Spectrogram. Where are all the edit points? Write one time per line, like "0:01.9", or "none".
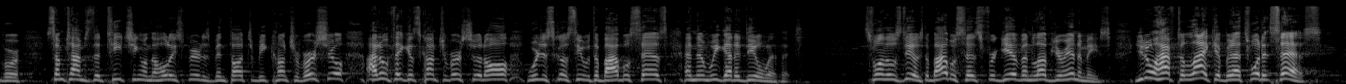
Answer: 0:09.2

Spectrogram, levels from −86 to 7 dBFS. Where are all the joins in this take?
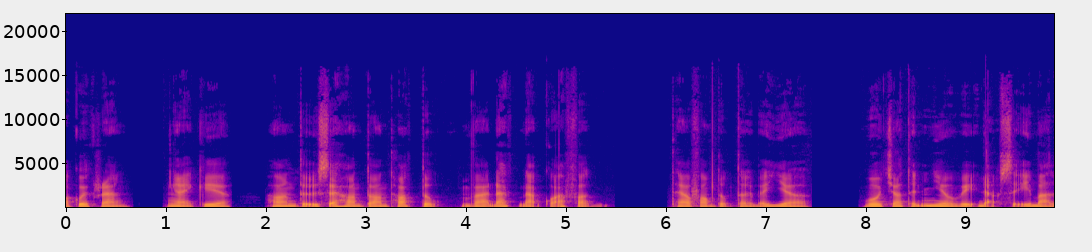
0:06.0

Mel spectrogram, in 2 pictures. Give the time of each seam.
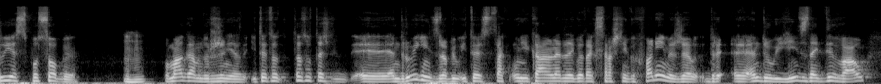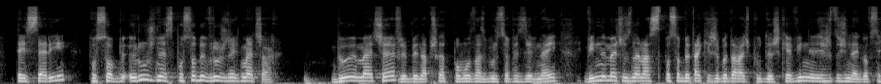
0:09.6
0:12.8

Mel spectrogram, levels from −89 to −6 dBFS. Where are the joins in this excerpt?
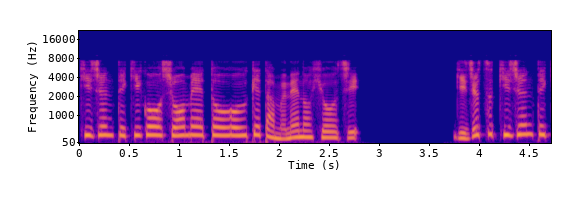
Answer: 0:03.5

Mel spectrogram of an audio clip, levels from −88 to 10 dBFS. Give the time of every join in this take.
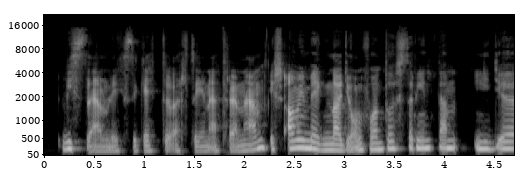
0:02.2

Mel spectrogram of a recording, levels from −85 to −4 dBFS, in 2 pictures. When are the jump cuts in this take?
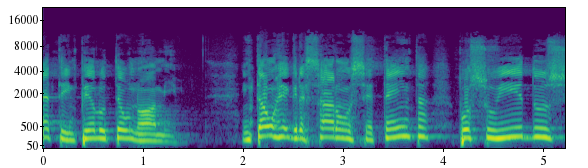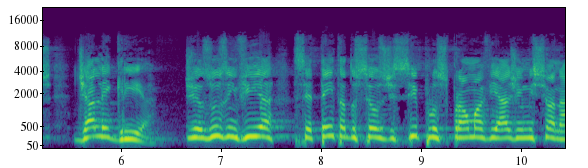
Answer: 0:06.6

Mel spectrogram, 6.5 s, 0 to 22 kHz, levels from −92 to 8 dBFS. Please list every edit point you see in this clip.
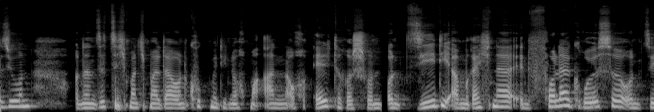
0:03.8

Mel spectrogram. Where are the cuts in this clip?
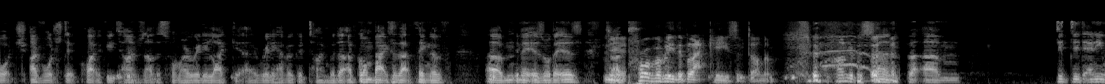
0:05.2
0:06.2
0:09.0

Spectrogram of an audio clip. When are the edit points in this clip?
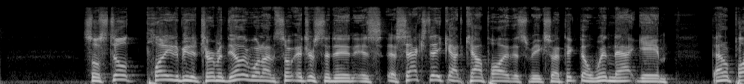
none

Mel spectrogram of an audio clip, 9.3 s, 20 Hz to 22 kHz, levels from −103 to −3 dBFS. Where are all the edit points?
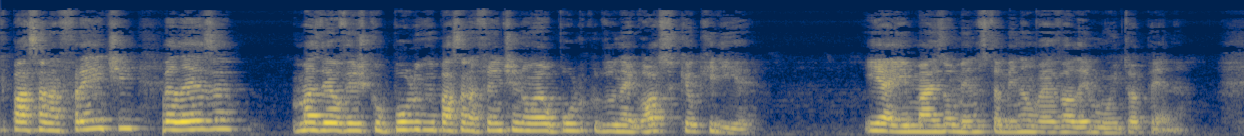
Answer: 0:01.2

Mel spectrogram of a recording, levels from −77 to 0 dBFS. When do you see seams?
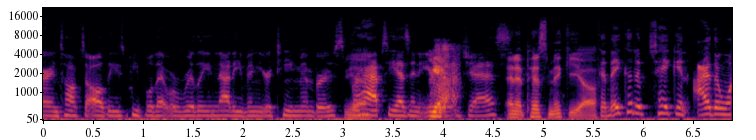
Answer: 0:05.6

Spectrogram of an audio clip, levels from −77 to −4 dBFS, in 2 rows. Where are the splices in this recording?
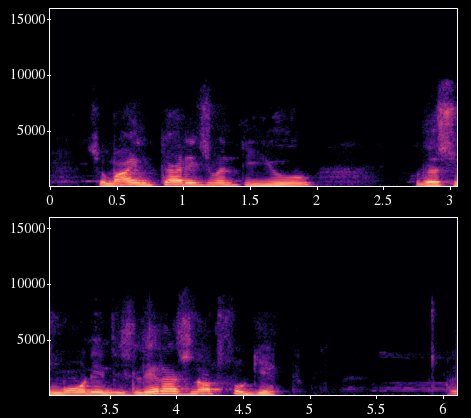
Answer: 0:03.5

